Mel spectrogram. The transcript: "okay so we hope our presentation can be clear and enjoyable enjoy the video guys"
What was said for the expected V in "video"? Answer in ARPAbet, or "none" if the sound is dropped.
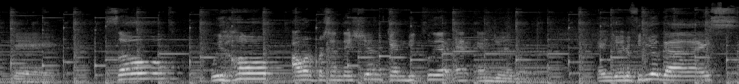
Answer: F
